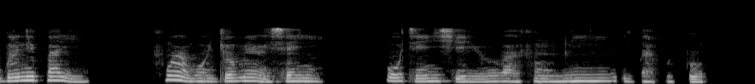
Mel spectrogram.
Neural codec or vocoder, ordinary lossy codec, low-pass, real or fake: codec, 16 kHz, 16 kbps, FreqCodec, larger model; AAC, 24 kbps; 5.4 kHz; fake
